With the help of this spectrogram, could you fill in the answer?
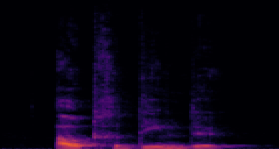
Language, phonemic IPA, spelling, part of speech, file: Dutch, /ˈɑutxəˌdində/, oudgediende, noun / adjective, Nl-oudgediende.ogg
- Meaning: 1. veteran 2. old-timer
